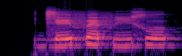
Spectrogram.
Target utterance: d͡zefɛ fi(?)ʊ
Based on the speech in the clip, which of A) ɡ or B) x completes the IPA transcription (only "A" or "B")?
B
